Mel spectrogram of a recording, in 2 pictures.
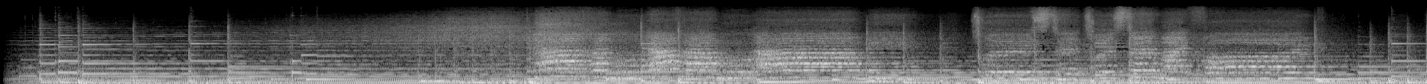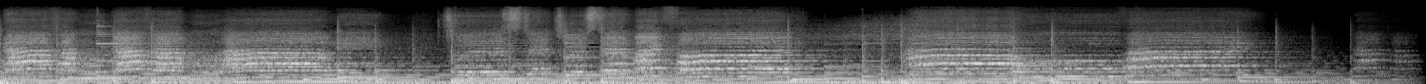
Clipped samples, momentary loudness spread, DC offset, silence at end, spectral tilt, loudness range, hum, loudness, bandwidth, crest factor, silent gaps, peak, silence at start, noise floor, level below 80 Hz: under 0.1%; 7 LU; under 0.1%; 0.15 s; -5.5 dB/octave; 5 LU; none; -14 LUFS; 16 kHz; 14 dB; none; 0 dBFS; 0.1 s; -35 dBFS; -22 dBFS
